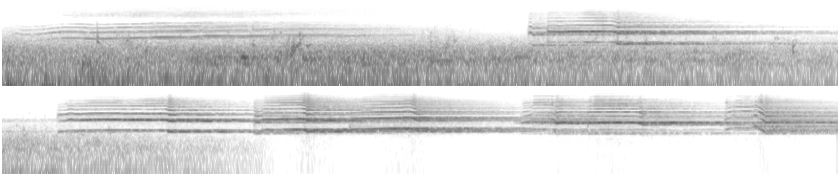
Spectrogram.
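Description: whale song

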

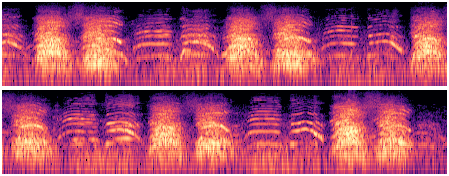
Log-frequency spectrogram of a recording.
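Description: protest crowd shouting chants

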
